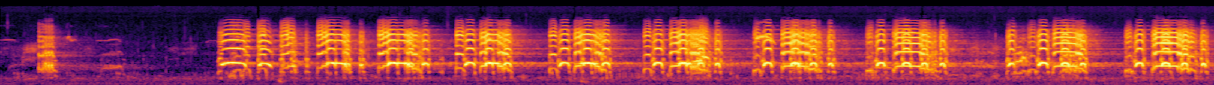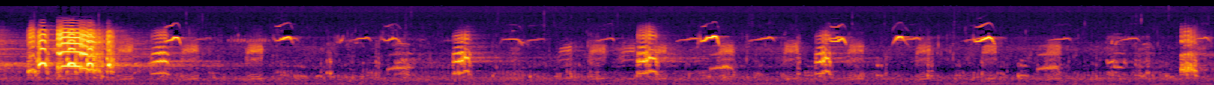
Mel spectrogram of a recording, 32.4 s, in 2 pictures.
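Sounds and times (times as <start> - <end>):
flock of cranes trumpeting on the shore at night: 2.9 - 32.3.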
